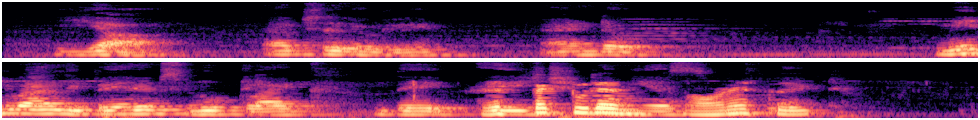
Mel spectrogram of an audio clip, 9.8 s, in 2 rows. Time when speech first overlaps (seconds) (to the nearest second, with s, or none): 7 s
